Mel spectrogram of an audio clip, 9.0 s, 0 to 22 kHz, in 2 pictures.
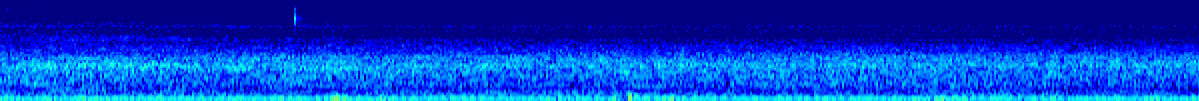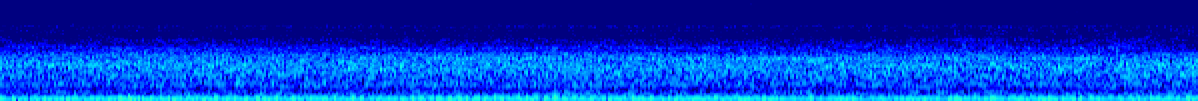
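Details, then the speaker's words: Lasko 3150A 12-inch three-speed oscillating table fan, circa 1980-81, running on high. Even, steady airy rush over a low constant hum with no rattle or wobble; powerful but not overly loud: normal fan running on high. "these fans are pretty powerful move a decent amount of air on high still not too overbearingly loud either"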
